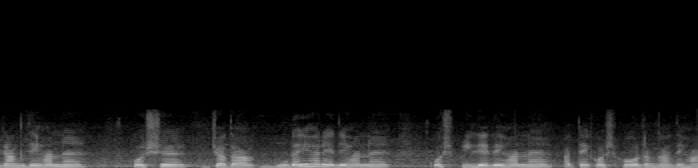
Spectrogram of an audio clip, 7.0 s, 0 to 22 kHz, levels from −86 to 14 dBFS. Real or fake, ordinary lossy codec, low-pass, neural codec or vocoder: real; none; none; none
